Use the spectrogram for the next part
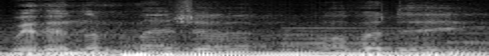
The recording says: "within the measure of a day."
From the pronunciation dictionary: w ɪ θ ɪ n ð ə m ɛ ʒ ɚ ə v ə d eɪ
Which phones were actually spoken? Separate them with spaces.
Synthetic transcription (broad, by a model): w ɪ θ ɪ n ð ə m ɛ ʒ ɚ ə v ə d eɪ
